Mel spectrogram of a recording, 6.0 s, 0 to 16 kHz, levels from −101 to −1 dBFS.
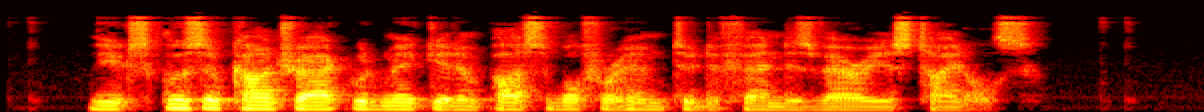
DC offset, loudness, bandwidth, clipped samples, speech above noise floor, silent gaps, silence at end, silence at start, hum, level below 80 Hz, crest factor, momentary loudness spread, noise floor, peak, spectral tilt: under 0.1%; -22 LUFS; 9.6 kHz; under 0.1%; 49 dB; none; 0.85 s; 0.45 s; none; -58 dBFS; 20 dB; 13 LU; -71 dBFS; -2 dBFS; -5 dB/octave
